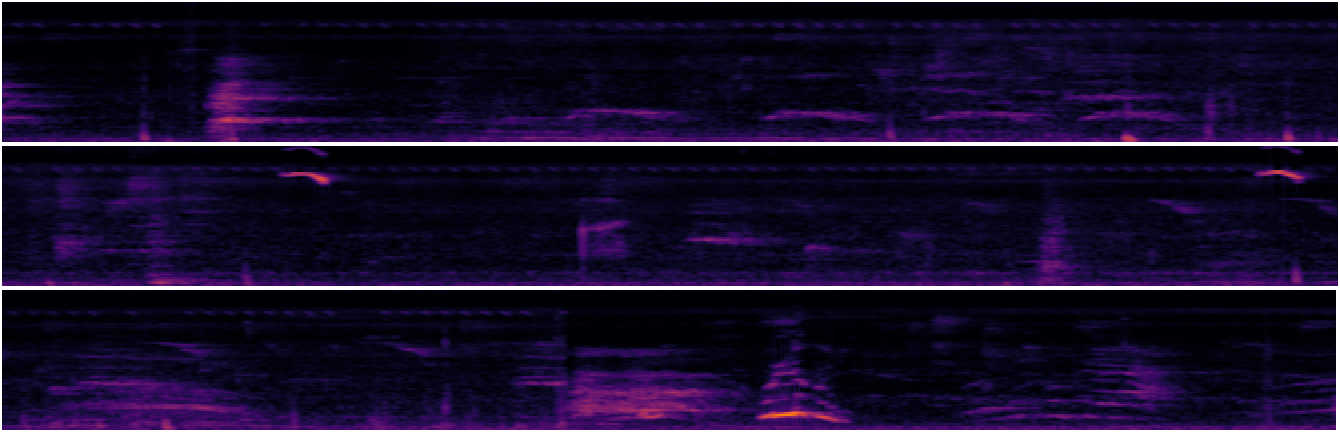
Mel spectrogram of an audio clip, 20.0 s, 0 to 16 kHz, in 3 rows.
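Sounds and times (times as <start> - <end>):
faint bird chirps: 0.0 - 20.0
sharp bird chirps sliding down: 8.1 - 8.4, 13.0 - 13.2.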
